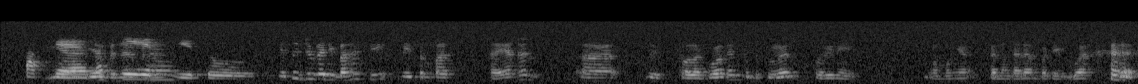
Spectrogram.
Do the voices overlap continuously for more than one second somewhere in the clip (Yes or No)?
Yes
